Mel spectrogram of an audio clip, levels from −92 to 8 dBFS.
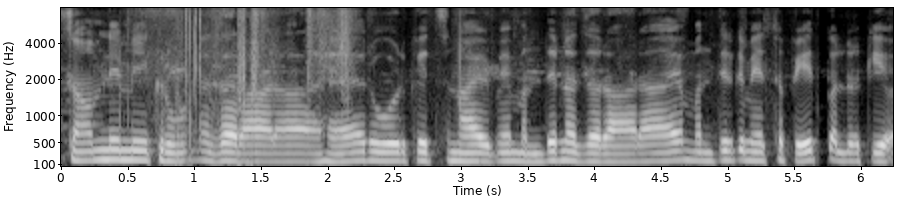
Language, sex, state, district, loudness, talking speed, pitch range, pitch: Hindi, female, Chandigarh, Chandigarh, -15 LUFS, 220 wpm, 155-170 Hz, 160 Hz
